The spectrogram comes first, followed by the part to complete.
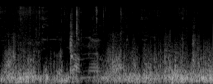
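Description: A wooden-handled digging tool striking hard, dry soil while a fence-post hole is dug, a few sharp knocks.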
